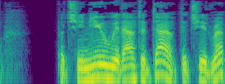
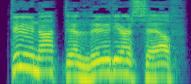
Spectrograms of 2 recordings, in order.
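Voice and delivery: slow, raised-pitch warning; stern rebuke; 6 semitones higher, slower than usual. A narrator's reading. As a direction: scold her slowly and indignantly. Devlin scolds Anna in quarrel.

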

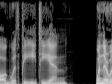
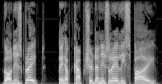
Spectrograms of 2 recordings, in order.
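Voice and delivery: much higher, louder call across the quarry; yelled; 13 semitones higher, 4 dB louder than usual. A narrator's reading. Man calling down to the quarry with hands cupped, yelling. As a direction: shout the news to the men far below. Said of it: "cupping his hands around his mouth, yelled".

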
